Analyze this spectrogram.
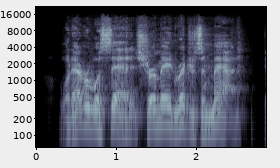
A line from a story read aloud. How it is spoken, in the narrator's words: exclaimed Duffy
